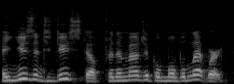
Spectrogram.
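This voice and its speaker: A woman's voice: on the low side, very fast, lightly acted. A woman voicing a teenage boy wizard who talks urgently and earnestly.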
